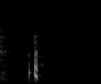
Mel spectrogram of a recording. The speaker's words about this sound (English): And there's my cat. And it's a complaint.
